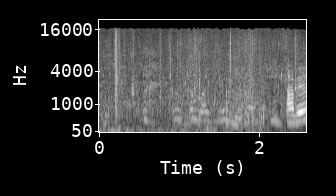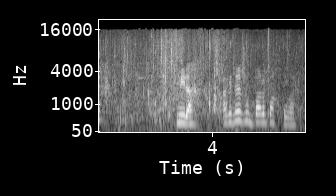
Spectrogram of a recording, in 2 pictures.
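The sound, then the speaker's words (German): Water splashes and sloshes repeatedly as a small group of women wash laundry in the clear water of a river by a lush green riverbank, a steady wet slapping, with several voices chattering over it. “Sie waschen im klaren Wasser des Flusses.”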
